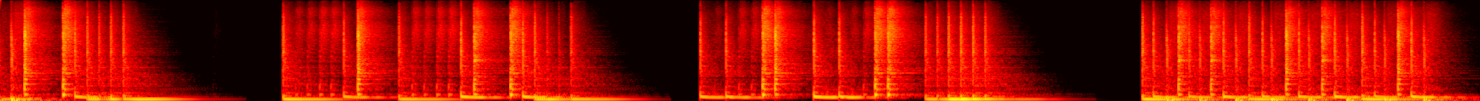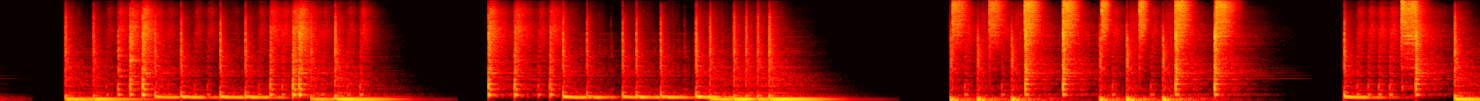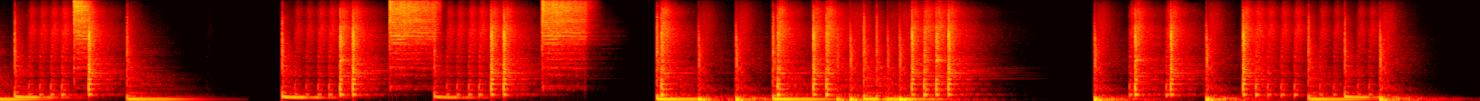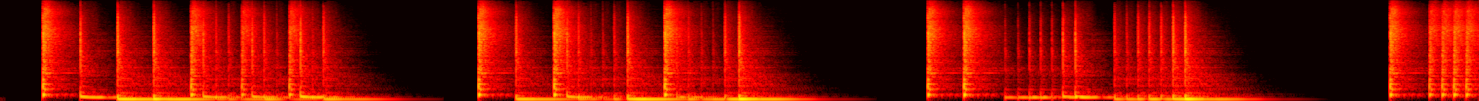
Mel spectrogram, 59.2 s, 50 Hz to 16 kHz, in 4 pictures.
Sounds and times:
Music: 0.0s - 10.8s, 11.4s - 23.6s, 24.3s - 31.8s, 32.4s - 40.0s, 40.6s - 44.1s, 44.8s - 48.4s, 49.2s - 52.7s, 53.7s - 57.3s, 58.3s - 59.1s.

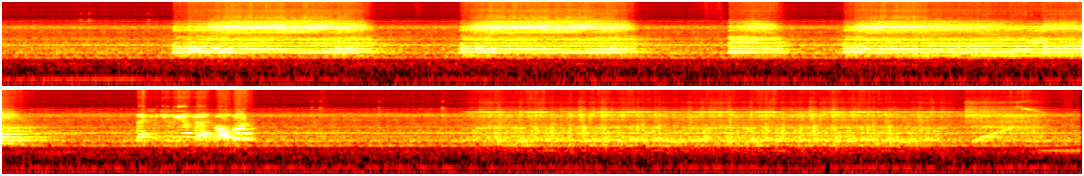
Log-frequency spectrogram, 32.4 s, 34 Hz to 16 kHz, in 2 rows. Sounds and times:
Speech: 18.3s - 20.1s.

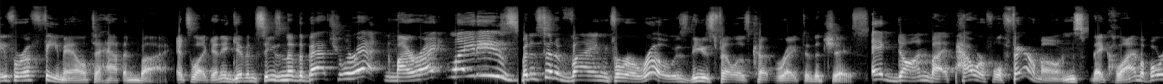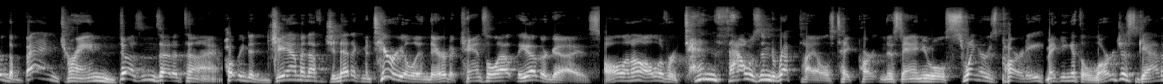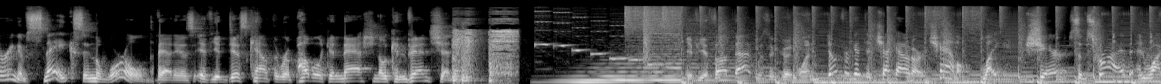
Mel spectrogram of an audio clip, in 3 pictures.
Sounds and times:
Speech: 0.0s - 27.8s, 30.1s - 34.8s.

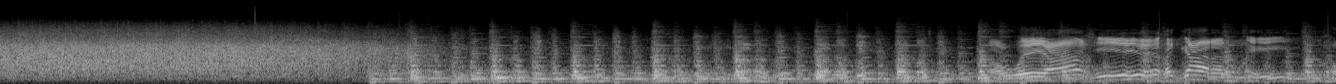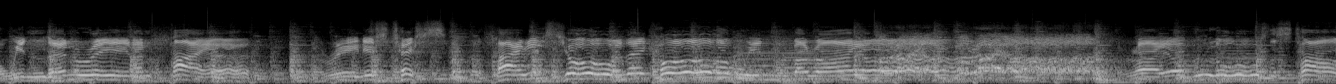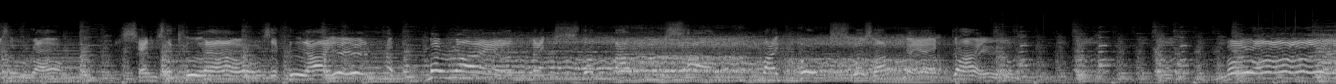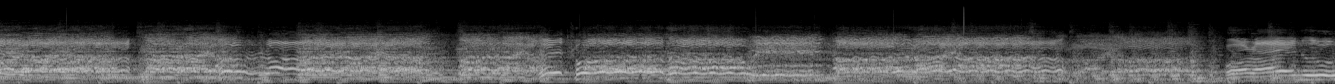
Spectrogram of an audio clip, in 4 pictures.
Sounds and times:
Music: 2.8s - 53.4s.

